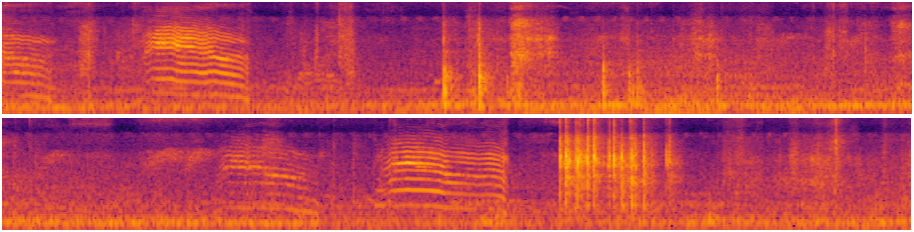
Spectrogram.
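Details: Ginger cat and young white cat with other cats, asking for food; several bright, arching meows in pairs, near the start, around nine and ten seconds, plus clattering clicks and a burst of rattling near the end.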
